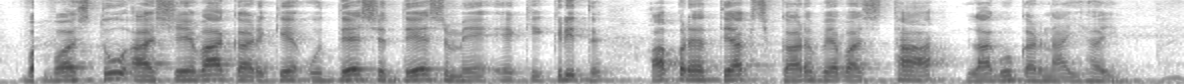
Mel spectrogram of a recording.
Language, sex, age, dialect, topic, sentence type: Magahi, male, 18-24, Western, banking, statement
